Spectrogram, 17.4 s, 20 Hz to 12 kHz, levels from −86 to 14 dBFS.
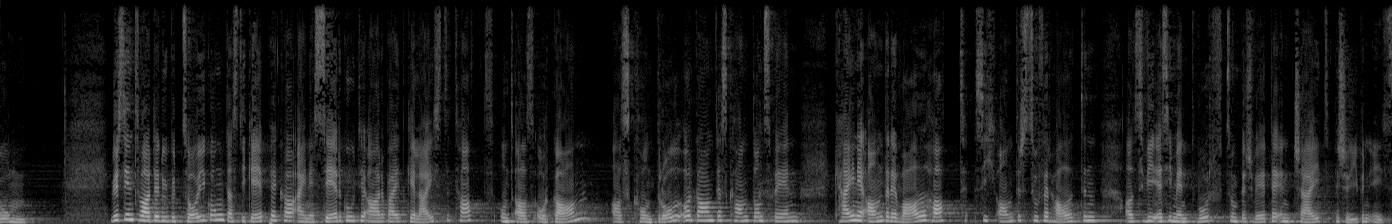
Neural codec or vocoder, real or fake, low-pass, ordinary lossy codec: none; real; none; none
